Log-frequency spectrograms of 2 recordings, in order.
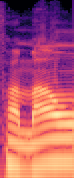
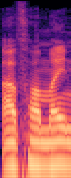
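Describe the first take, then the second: First: The last syllable ends in a 'w' glide. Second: The last syllable ends in an 'ee' glide. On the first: The speaker calls it right. "মিম ওয়া জবর মাও" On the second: The speaker calls it wrong. "আফামাই না"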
